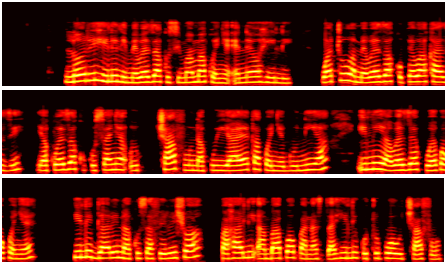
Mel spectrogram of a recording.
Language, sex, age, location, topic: Swahili, female, 25-35, Nairobi, health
